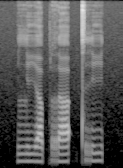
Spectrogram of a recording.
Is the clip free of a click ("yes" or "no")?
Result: yes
